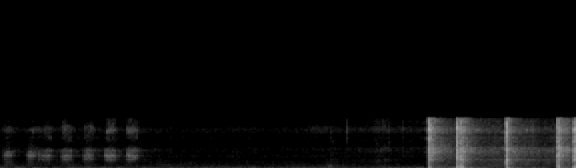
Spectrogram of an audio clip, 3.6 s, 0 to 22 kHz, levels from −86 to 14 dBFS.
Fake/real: fake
